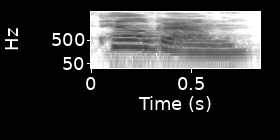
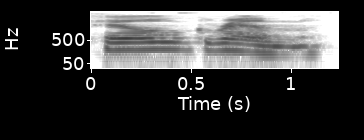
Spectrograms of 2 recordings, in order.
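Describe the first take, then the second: First: Said in the usual way. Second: "pilgrim" read as spelt, with a full "grim"; spelling pronunciation. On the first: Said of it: "but it looks like pilgrim". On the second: Shown as a demonstration. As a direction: say "pilgrim" as pil-GRIM, clear short I. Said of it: "it looks like pilgrim".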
